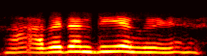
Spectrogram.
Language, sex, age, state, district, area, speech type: Hindi, female, 60+, Bihar, Samastipur, urban, conversation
